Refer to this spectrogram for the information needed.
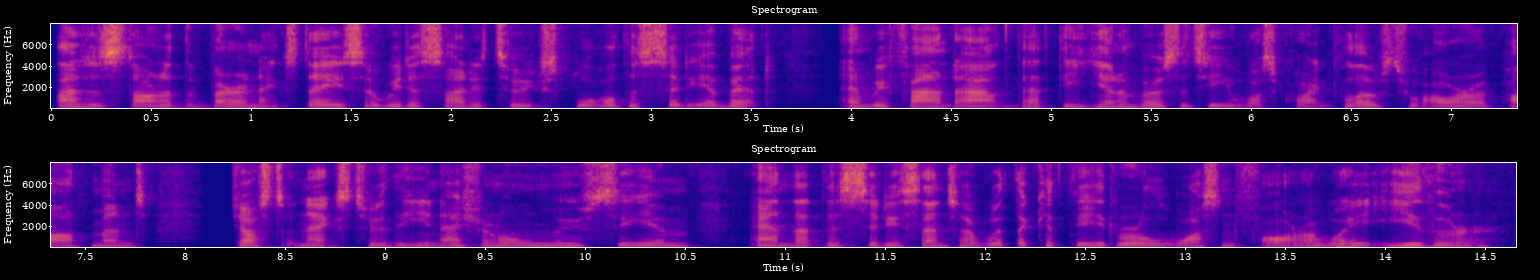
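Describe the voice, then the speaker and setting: A young Danish-accented man tells his travel diary as a voice-over, eager and earnest. His voice sits a little high for a man. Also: moderate pace, a little mellow. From Denmark. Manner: enthusiastic, earnest storytelling. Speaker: student vlogger.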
